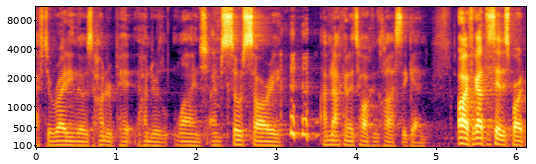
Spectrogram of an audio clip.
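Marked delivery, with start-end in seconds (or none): 0.0-4.9 fake-sad apologetic tone, much lower and quieter. Retelling apologizing to her after writing one hundred lines; put-on sad apology. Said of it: "I put on my like really sad face".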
